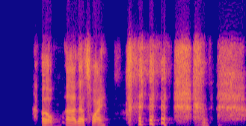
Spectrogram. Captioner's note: laughing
